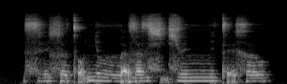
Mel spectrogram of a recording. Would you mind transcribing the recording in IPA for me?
s ɛ̤ ɪ̯ ɬ ə tʼ ɔ̰ ɲ ɐ lː a̰ z a z ɕ ḭ ɕ ø ɪ̯ lː i tʼ ɛ̰ x ɐ ʊ̯

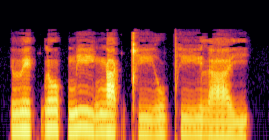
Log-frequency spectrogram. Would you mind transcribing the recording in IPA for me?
ʋ e˧ k̚ l oː˥˨ p̚ m iː˥˨ ŋ a˧ k̚ pʰ iː˩˧ w pʰ iː˩ l a˩ j

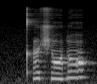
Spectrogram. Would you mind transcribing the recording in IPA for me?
kʼ œ̃ ʃ ɔ̃ ɗ ɔ̃

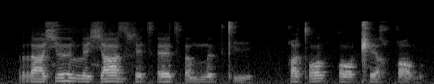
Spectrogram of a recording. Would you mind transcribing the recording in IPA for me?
r aː ɕ ɘː lː e ɕ aː z ɬ e t͡sʼ ɛ t͡sʼ ɐ mː ɘ k tʼ i | q ɨ tʼ ɔ l kː ɔː ǁ e χ q ɔ ɡ

